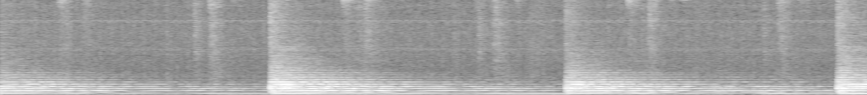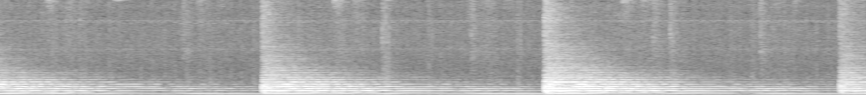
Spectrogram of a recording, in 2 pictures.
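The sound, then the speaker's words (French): A large, deep bourdon church bell tolls slowly and steadily, striking about every three seconds, each heavy stroke ringing out and humming into the next, with no voices. “Sans compter que le bourdon est aussi le nom d'une cloche.”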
